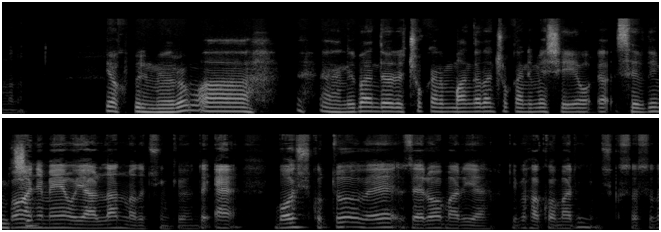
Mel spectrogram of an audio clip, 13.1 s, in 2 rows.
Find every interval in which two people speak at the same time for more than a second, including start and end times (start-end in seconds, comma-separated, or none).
none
